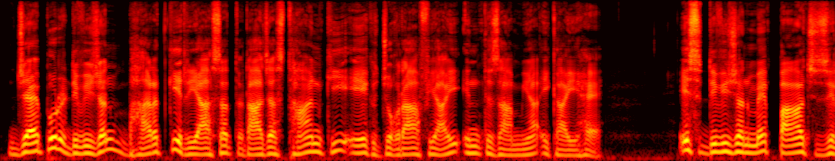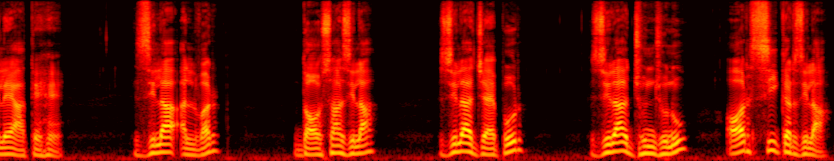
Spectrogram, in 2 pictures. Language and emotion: Urdu, neutral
